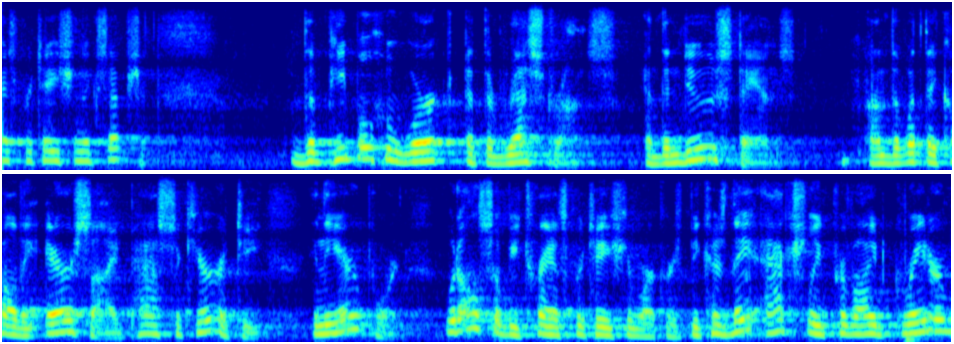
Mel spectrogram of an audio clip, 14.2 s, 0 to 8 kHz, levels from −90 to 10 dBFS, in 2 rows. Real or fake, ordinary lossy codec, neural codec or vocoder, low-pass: real; Opus, 32 kbps; none; 7.2 kHz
